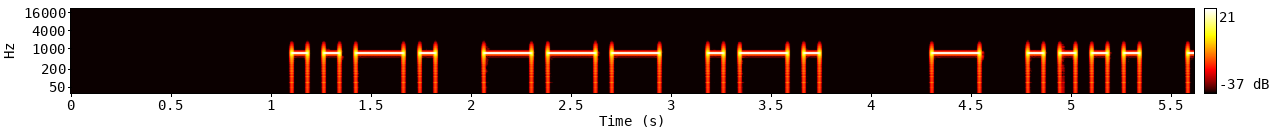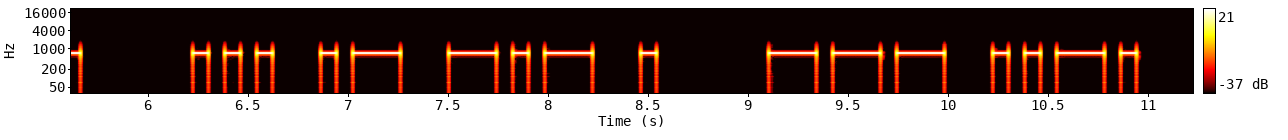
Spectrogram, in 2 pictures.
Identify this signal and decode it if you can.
Morse code, heard as a keyed tone, about 15 wpm, 700 Hz. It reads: FOR THE SAKE OF
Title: Sets of 5 Words Encore 15wpm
